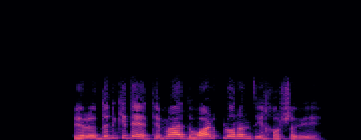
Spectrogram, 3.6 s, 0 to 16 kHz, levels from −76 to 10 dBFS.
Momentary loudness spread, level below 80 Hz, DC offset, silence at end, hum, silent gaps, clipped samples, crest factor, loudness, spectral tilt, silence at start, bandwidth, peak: 10 LU; -64 dBFS; under 0.1%; 0.45 s; none; none; under 0.1%; 18 dB; -20 LUFS; -6.5 dB/octave; 0.75 s; 7.4 kHz; -4 dBFS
